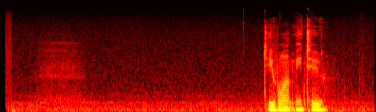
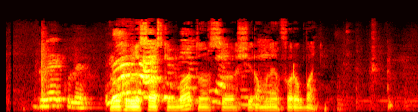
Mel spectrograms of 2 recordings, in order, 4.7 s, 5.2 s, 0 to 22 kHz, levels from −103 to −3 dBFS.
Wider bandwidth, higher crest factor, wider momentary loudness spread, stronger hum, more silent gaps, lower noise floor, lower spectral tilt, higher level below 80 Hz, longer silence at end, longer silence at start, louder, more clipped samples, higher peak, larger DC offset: about the same, 10.5 kHz vs 11 kHz; about the same, 20 dB vs 20 dB; second, 6 LU vs 17 LU; neither; neither; about the same, -57 dBFS vs -57 dBFS; first, -6.5 dB/octave vs -4.5 dB/octave; about the same, -56 dBFS vs -58 dBFS; first, 0.6 s vs 0.35 s; second, 0.15 s vs 0.4 s; second, -29 LUFS vs -20 LUFS; neither; second, -14 dBFS vs -2 dBFS; neither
